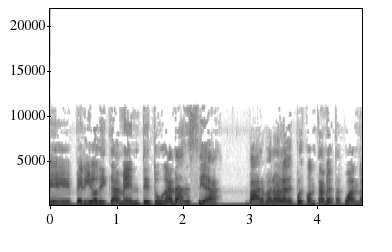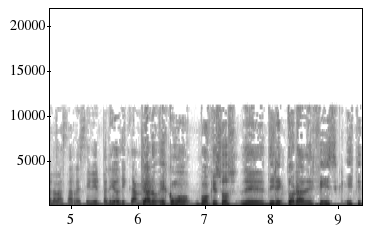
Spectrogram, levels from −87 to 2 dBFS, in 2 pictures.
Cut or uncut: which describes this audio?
uncut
